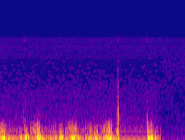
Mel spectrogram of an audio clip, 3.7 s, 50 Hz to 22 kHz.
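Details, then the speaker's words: Pediatric pericardial friction rub from pericardial inflammation, best heard along the lower left sternal border, usually with midsystolic, mid-diastolic and late diastolic components; scratchy rasping sounds on heartbeats near 86 a minute. "a paracardial friction rub occurs when when there is inflammation of the paracardial membrane the rub usually has three components midsystolic mid diastolic and late diastolic"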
